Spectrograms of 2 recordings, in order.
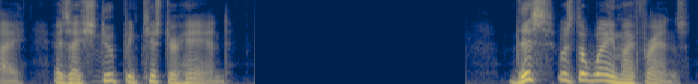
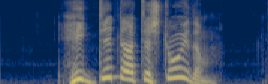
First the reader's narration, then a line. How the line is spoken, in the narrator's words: cried Lucia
